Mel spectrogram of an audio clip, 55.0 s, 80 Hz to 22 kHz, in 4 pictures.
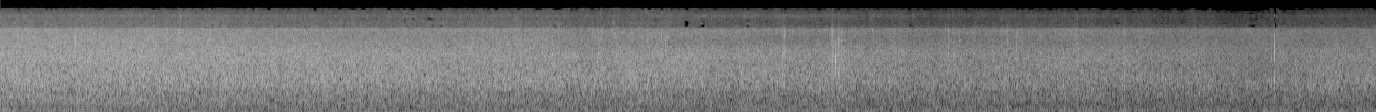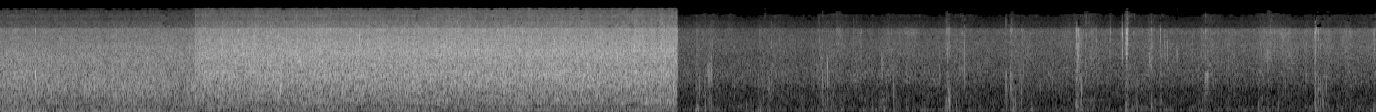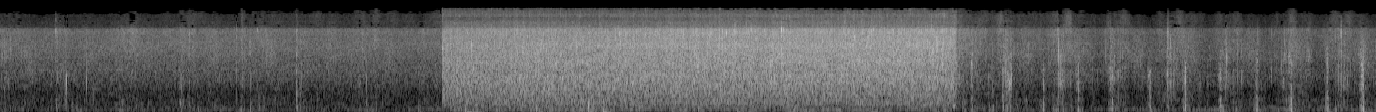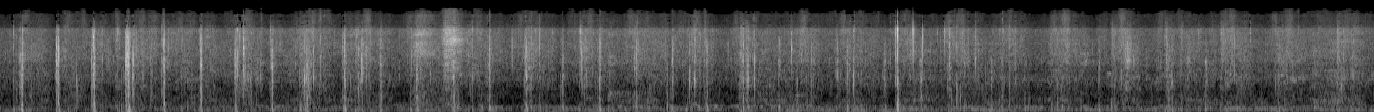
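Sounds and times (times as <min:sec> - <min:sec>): stream rushing over rocks: 0:00.0 - 0:20.6, 0:31.9 - 0:37.5
footsteps on gravel: 0:29.3 - 0:55.0.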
